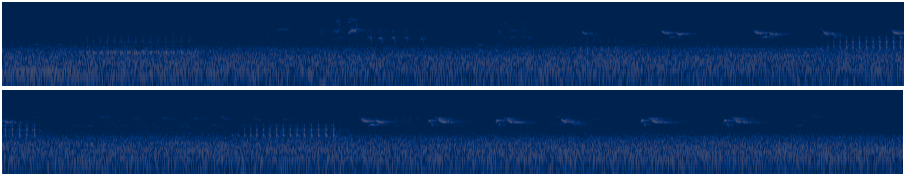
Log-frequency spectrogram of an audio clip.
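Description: Birds chirping over a steady background hiss: a run of short chirps that each drop in pitch, coming more often in the second half, with two brief buzzy calls in the middle.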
